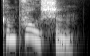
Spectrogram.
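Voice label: "compulsion", English, British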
